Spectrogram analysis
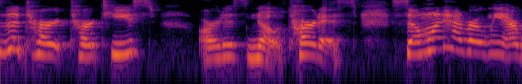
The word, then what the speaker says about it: Tarteist: She said it's like artist but tardis because it's tart. And I was like, that's how you say it cuz you never know. Was it Tartiste?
